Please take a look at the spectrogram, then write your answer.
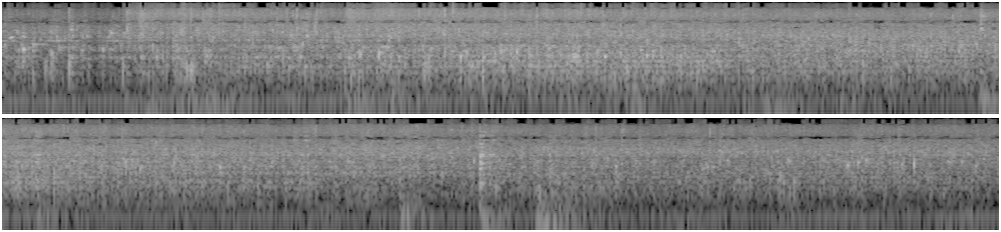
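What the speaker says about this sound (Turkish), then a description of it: "Şimdi nuggetları içerisine boşaltıyorum." Ready-made chicken nuggets tipped into a pan of oil that has been heating for about two minutes, giving a dense, steady, loud sizzle and crackle that fills the whole stretch without any talking.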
